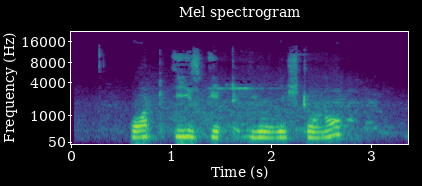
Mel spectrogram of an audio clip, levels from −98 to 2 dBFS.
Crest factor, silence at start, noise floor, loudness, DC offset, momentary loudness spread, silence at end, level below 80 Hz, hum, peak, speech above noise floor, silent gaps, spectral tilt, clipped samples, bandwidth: 16 dB; 0.6 s; -58 dBFS; -20 LUFS; under 0.1%; 5 LU; 0.55 s; -54 dBFS; none; -6 dBFS; 38 dB; none; -7 dB/octave; under 0.1%; 11.5 kHz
